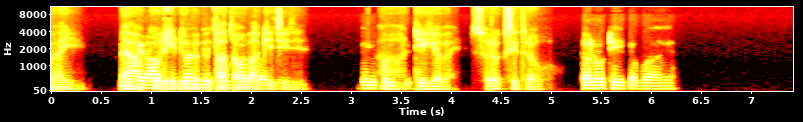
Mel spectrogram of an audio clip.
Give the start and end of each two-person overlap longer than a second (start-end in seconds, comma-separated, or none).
0.8-2.4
